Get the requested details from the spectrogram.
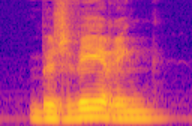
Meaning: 1. oath 2. exorcism 3. conjuration, incantation
- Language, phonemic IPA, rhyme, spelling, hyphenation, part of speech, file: Dutch, /bəˈzʋeː.rɪŋ/, -eːrɪŋ, bezwering, be‧zwe‧ring, noun, Nl-bezwering.ogg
